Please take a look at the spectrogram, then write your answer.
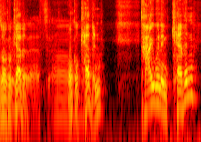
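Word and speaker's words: Kevan: But she said Uncle Kevin. Like Uncle, like not... Yeah. Not, it wasn't like Kevon. Like... It was Uncle Kevin.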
